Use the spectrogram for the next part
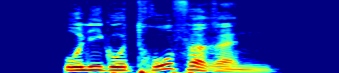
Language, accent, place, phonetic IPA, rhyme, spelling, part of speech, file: German, Germany, Berlin, [oliɡoˈtʁoːfəʁən], -oːfəʁən, oligotropheren, adjective, De-oligotropheren.ogg
- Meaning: inflection of oligotroph: 1. strong genitive masculine/neuter singular comparative degree 2. weak/mixed genitive/dative all-gender singular comparative degree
